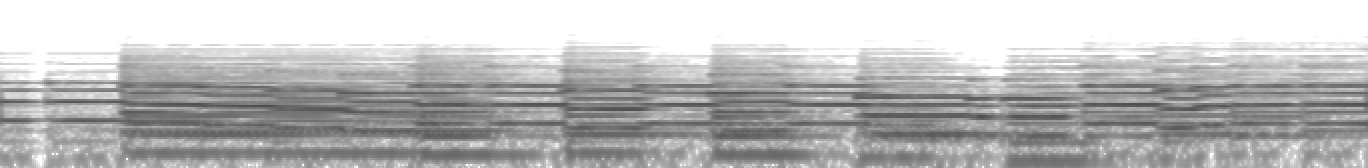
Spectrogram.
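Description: Synthesized instrumental accompaniment with an organ-like keyboard tone, playing sustained chords that change every half second to a second.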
